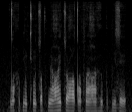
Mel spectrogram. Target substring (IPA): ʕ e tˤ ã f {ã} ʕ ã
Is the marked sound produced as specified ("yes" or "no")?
yes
